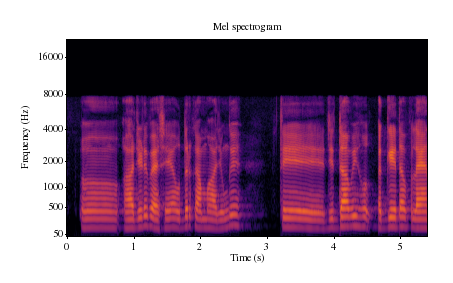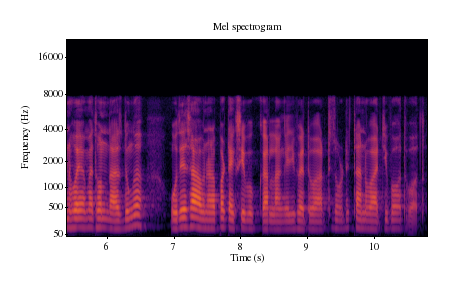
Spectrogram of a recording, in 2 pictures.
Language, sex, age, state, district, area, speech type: Punjabi, male, 18-30, Punjab, Shaheed Bhagat Singh Nagar, urban, spontaneous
